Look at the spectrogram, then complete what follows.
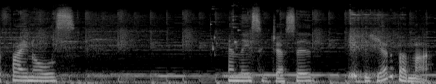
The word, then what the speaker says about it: yerba mate: And they suggested the yerba mate. They said yerba mate. That's how they pronounced it.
